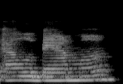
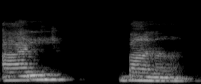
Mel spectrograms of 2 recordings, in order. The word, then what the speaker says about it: Albana: Some people pronounce it Alabama. Some people pronounce it Albana, but it is pronounced Albana.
